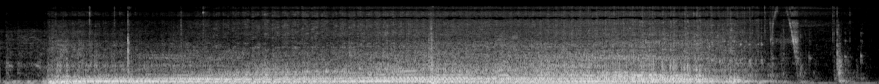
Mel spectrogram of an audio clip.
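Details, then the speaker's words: Ford Escort Ghia Cabriolet after a new battery; the fuel pump had been getting only 6 volts: the engine catches quickly after cranking, then runs and revs smoothly with a steady, even beat; the fuel pump works and the engine runs normally. "Runs. Fuel pump works. Day 2 has been pretty successful. We've actually got the engine to run now, which is a great start."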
